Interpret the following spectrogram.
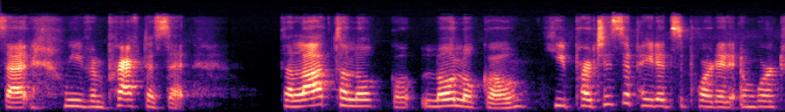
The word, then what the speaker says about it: Tlatelolco: A 1976 graduate of Escuela Tlatelolco, I know I mispronounced that, we even practiced it, Tlatelolco, he participated, supported, and worked firsthand alongside his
